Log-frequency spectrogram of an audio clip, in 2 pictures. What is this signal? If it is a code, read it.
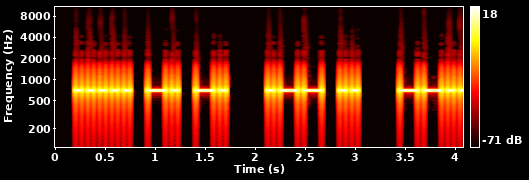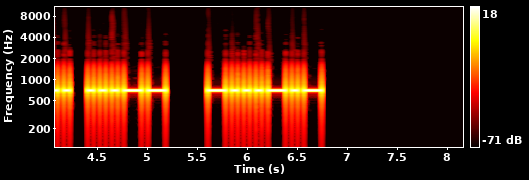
Morse code, heard as a keyed tone, about 20 wpm, 700 Hz. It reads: 5NN WI 73 <BK>
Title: Common QSO Phrases Encore 20wpm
